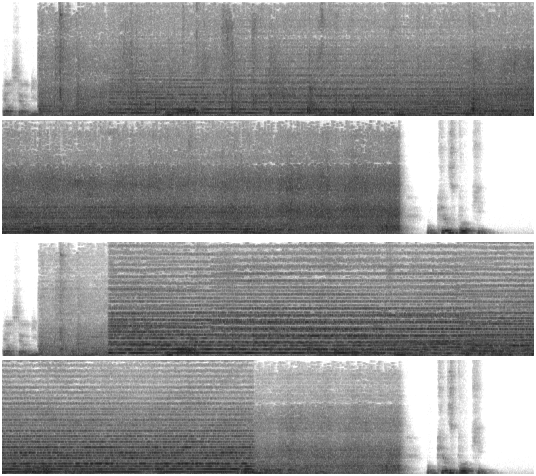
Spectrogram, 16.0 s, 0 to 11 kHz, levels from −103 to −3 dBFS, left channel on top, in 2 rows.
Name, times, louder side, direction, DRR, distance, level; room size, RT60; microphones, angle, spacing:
voice 1, 0.0-1.7 3.4-3.6 8.4-10.3 11.2-12.9, left 1 dB, 50° left, -1 dB, 1.0 m, -33 dB
sound 1, 0.5-14.0, left 7 dB, 75° left, 0.4 m, -27 dB
sound 2, 1.6-11.8, right 5 dB, 65° right, 0.6 m, -22 dB
voice 2, 2.4-3.0 4.7-6.4 6.8-9.0 10.2-10.4 11.5-12.0 14.5-15.2, right 1 dB, 50° right, -1 dB, 1.2 m, -27 dB
5.2 x 3.8 x 2.6 m, 0.30 s
head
